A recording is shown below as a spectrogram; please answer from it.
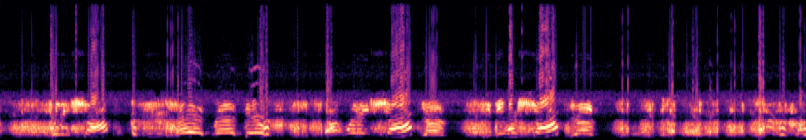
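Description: Telephone-line recording of an emergency call: a dispatcher speaking and a distraught man crying and wailing, his pitch rising and falling in long arcs.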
